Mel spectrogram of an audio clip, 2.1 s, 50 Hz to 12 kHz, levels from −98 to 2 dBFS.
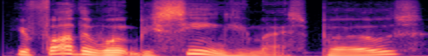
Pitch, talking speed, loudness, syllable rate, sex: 135 Hz, 225 wpm, -18 LUFS, 5.5 syllables/s, male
